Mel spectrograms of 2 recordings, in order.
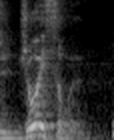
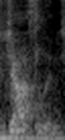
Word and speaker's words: Joycelyn: I was watching the morning show that Gail is on, and she was like, her name is Joycelyn. – Yeah. – And he says Jocelyn.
